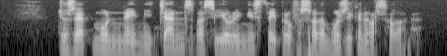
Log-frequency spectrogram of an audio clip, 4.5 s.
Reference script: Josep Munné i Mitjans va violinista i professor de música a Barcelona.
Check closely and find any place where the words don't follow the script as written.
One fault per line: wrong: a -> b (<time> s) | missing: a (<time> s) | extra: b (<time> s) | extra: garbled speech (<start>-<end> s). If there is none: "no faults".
no faults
